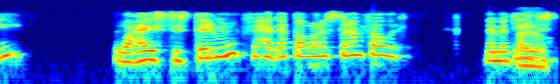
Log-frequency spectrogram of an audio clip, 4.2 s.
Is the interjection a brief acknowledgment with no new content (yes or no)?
yes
